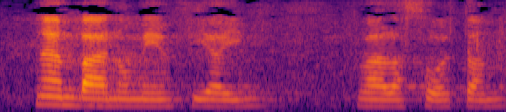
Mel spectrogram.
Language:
Hungarian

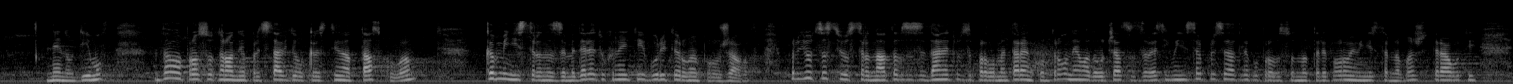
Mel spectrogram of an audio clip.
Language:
Bulgarian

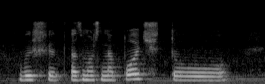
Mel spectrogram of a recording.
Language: Russian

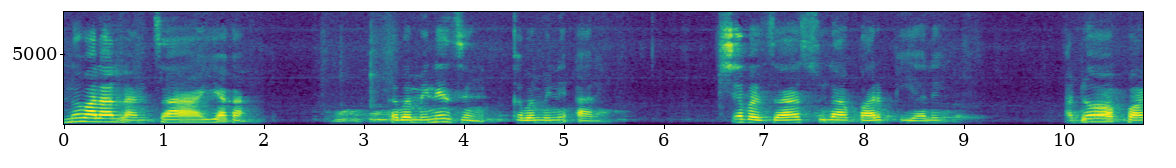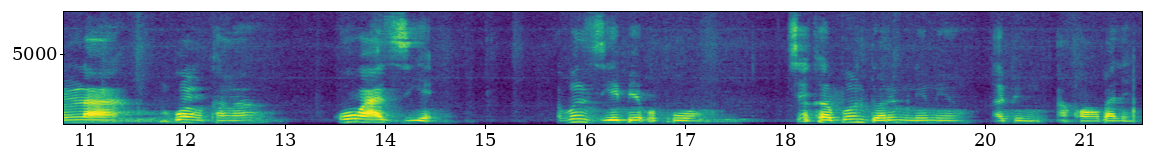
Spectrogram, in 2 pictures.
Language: Southern Dagaare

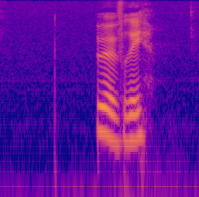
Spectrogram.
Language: Norwegian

